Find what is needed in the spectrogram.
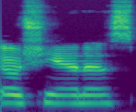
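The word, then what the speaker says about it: Okeanos: have 60 Daughters of well it's spelled with a K but it's usually Oceanus but I guess this is okus all years of age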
